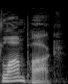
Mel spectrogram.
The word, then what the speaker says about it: Lompoc: And and I can't tell you how many people when I lived there asked me how much I liked Lompoc.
